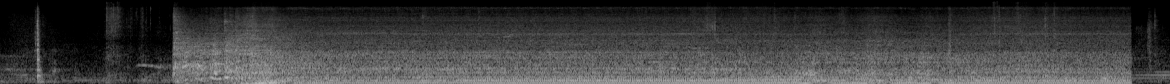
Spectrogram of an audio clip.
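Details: Porsche Macan 3.0 TDI V6 diesel after new injector seals fixed a misfire from a carbon-spewing injector leak: brief crank then even, steady idle with no miss or puffing; normal idle.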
